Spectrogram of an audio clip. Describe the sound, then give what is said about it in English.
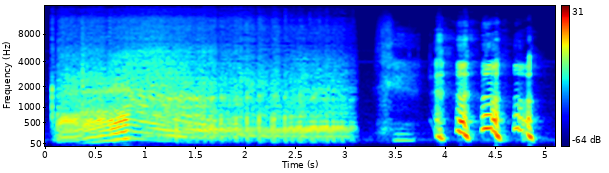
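A chainsaw roars, its engine revving and whining for about three seconds before cutting off, followed by a few short bursts of voice. “If you guys are going to continue to fire up the chainsaws, I'm going to need some earmuffs.”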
